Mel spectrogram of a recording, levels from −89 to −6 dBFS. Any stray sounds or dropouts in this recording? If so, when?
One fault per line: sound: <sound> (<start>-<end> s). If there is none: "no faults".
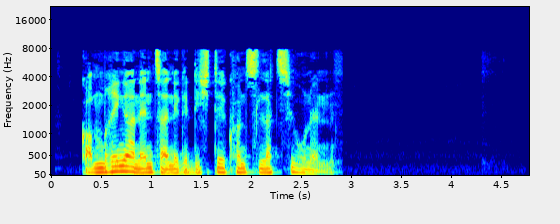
no faults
